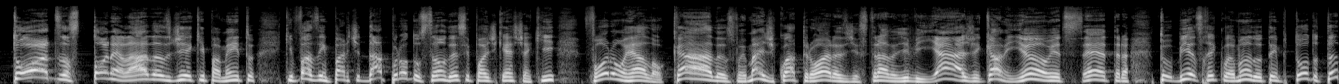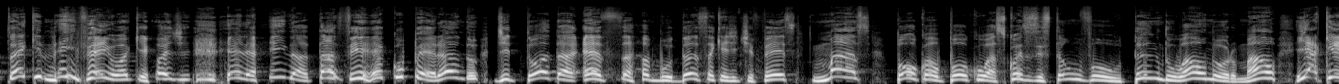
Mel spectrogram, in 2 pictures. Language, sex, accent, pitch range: Portuguese, male, Brazilian, 175-240 Hz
